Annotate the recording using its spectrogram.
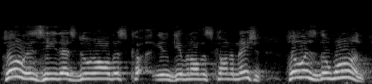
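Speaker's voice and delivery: high, loud sermon delivery; forceful preaching. Acted. Preacher challenging listeners over who condemns them, forceful. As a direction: press the rhetorical questions on the congregation.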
